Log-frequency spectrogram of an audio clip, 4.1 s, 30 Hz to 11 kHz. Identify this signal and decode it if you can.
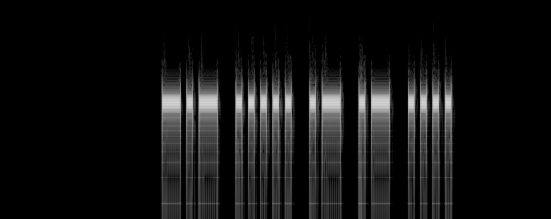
Morse code, heard as a keyed tone, about 26 wpm, 700 Hz. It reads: K5AAH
